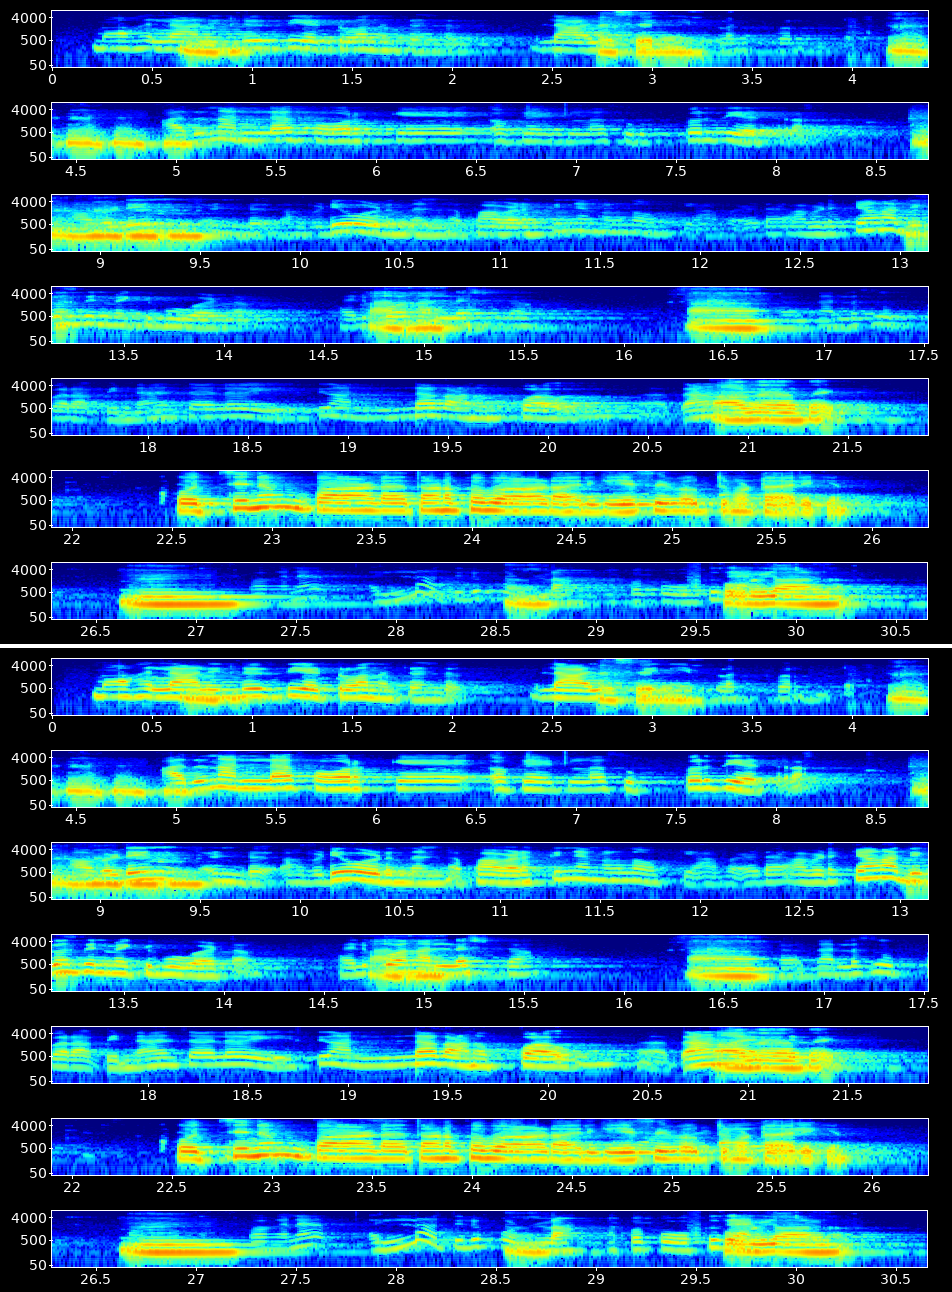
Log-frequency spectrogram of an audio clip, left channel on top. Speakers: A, on the right; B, in the centre.
A: മോഹൻലാലിന്റെ
B: ഉം ഉം
A: ഒരു തിയേറ്റർ വന്നിട്ട്- രണ്ട് ലാൽ സിനി
B: <unintelligible> ഉം
A: പ്ലസ് പറഞ്ഞിട്ട്
B: ഉം ഉം
A: അത് നല്ല ഫോർ കെ ഒക്കെ ആയിട്ടുള്ള സൂപ്പർ തിയേറ്ററാ
B: ഉം
A: അവിടെയും
B: ഉം ഉം
A: ഇണ്ട് ഇവിടെയും ഓടുന്നുണ്ട് അപ്പൊ അവടൊക്കെ ഞങ്ങള് നോക്കി അവ അവിടക്കാണ് അധികം
B: ഉം
A: സിനിമക്ക് പോവാട്ടൊ അതിൽ പോവാൻ
B: ആഹാ
A: നല്ല ഇഷ്ടാ
B: ആഹ്
A: നല്ല സൂ പ്പറ പിന്നെന്ന് വെച്ചാല് ഏ സി നല്ല നല്ലാ തണുപ്പാവും അതാണോ
B: അതെ
A: ഏറ്റവും
B: അതെ കൊച്ചിനും
A: മോഹൻലാൽ
B: പാട് തണു പ്പ് പാട് ആയിരിക്കും ഏ
A: പാടാവുവേ
B: സി ബുദ്ധിമുട്ട് ആയിരിക്കും
A: അങ്ങനെ
B: ഉം
A: അപ്പൊ അങ്ങനെ എല്ലാത്തിലും ഫുള്ളാ
B: ഉം
A: അപ്പൊ പോക്ക്
B: ഫുൾ
A: ക്യാൻസൽ
B: ആണ്
A: ചെയ്തു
